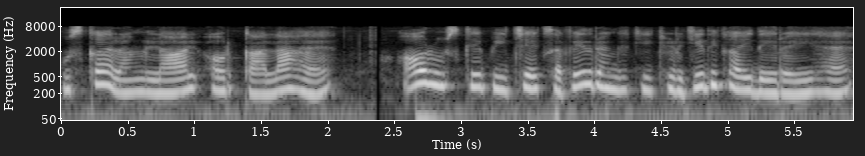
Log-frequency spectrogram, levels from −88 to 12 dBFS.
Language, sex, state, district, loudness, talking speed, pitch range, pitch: Hindi, male, Uttarakhand, Tehri Garhwal, -16 LUFS, 180 wpm, 215-285 Hz, 245 Hz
